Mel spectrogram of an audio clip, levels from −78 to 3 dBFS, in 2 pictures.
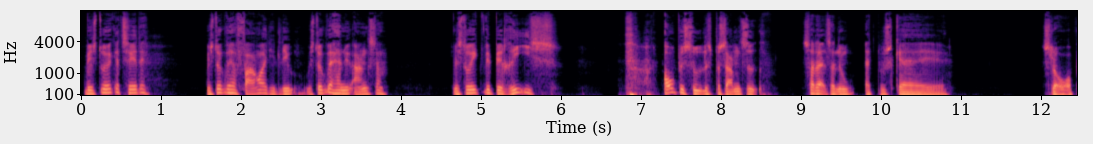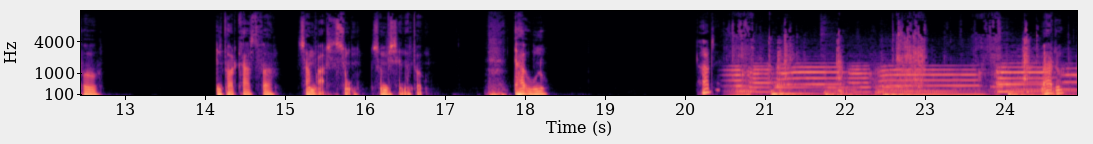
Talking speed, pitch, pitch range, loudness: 140 wpm, 110 Hz, 95-130 Hz, -19 LUFS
